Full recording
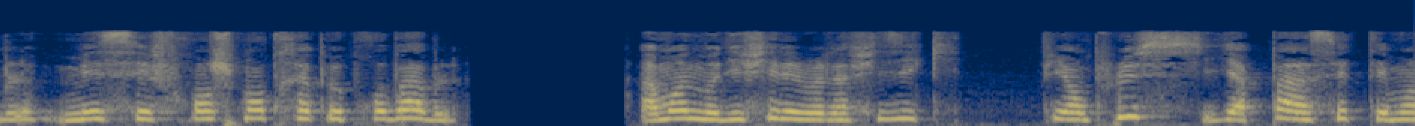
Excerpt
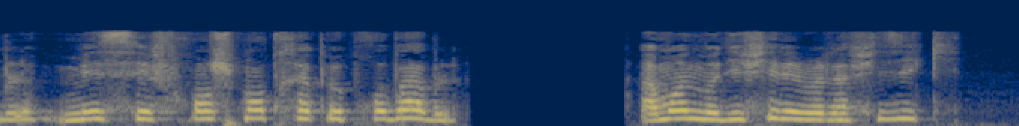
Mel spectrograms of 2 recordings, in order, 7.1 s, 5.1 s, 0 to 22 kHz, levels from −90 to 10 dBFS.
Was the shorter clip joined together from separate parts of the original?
no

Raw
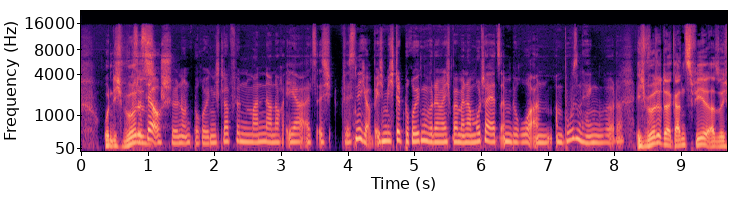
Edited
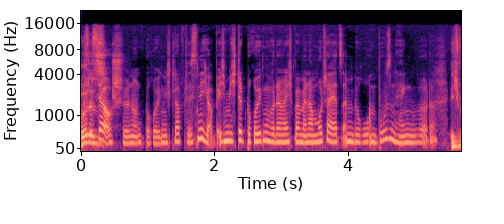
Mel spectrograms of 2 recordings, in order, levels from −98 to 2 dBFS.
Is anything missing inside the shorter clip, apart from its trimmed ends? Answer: yes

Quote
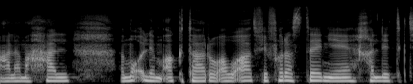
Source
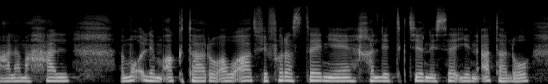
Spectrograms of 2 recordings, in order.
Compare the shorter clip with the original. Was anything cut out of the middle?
no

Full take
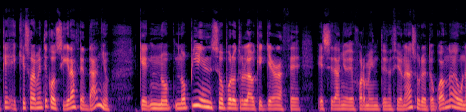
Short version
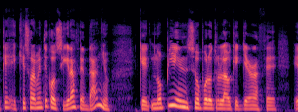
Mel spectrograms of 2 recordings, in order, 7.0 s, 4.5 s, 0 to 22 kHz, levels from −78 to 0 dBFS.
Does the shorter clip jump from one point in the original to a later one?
yes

